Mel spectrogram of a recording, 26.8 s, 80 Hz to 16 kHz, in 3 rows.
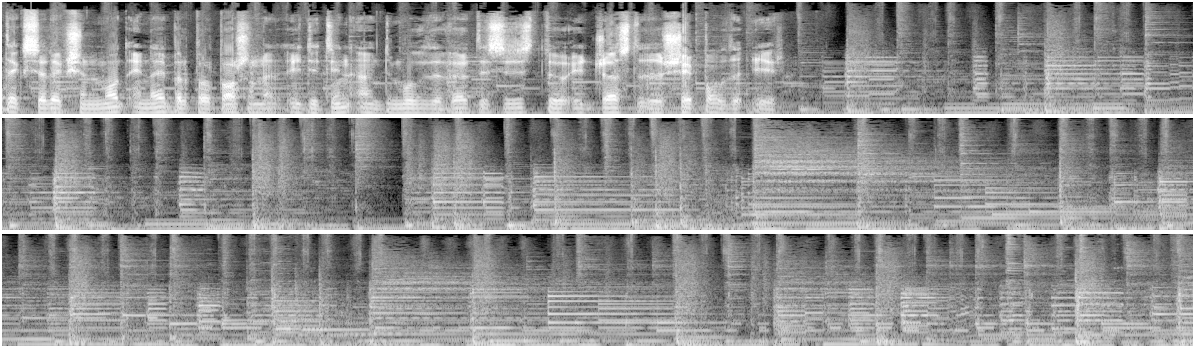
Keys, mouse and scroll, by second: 0.3 click, 0.3 shift+middle click, 1.1 click, 1.5 middle click, 2.1 click, 2.5 middle click, 3.1 click, 3.7 middle click, 4.7 click, 5.0 middle click, 5.6 click, 7.1 ctrl+z, 7.3 middle click, 8.0 click, 8.7 click, 9.2 click, 9.9 click, 11.3 middle click, 11.3 click, 13.0 middle click, 13.4 z, 14.5 middle click, 15.8 middle click, 15.9 shift+middle click, 16.2 shift+middle click, 16.3 middle click, 16.9 click, 17.2 middle click, 18.2 click, 19.4 click, 20.4 z, 21.5 middle click, 22.8 click, 24.2 middle click, 25.4 middle click, 26.0 click.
